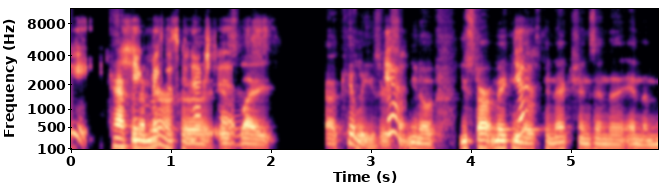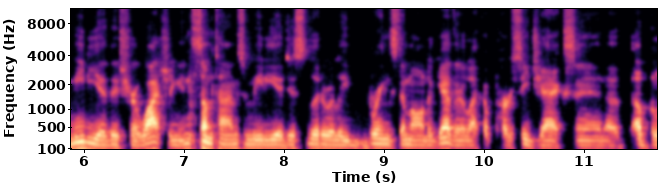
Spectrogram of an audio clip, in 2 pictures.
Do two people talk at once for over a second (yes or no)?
yes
